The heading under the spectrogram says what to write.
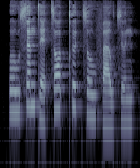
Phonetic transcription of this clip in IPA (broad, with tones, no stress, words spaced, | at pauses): o˧w sɐ˥nt̪ɛː˨t̚sɔː˥t̚ pʰɵ˥t̚so˧w faː˨wt͡sɵ˧n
